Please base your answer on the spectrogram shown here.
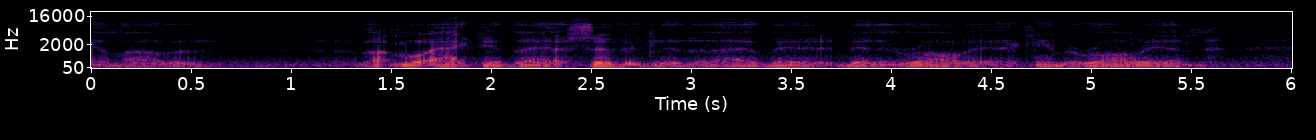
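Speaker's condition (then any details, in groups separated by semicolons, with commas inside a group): Parkinson's disease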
